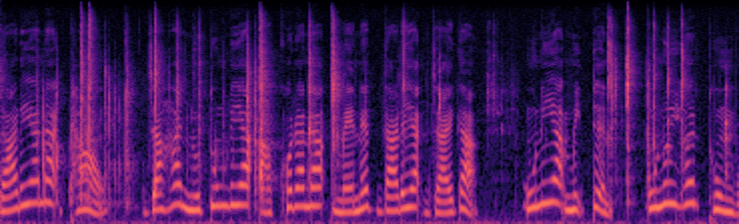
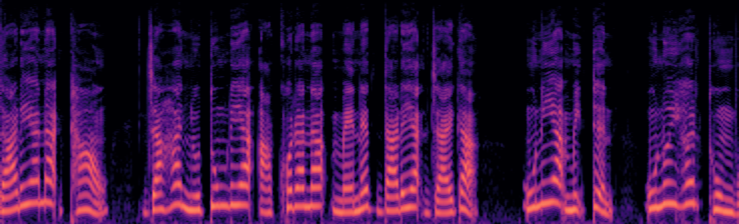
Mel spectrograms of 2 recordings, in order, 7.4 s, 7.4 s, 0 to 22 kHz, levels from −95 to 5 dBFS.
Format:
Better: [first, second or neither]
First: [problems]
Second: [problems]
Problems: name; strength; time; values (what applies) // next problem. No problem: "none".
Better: second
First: background sound (Crumpling, crinkling); 7 dB below the speech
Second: none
